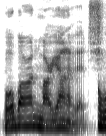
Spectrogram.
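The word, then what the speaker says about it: Boban Marjanović: Boban Marjanovic.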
